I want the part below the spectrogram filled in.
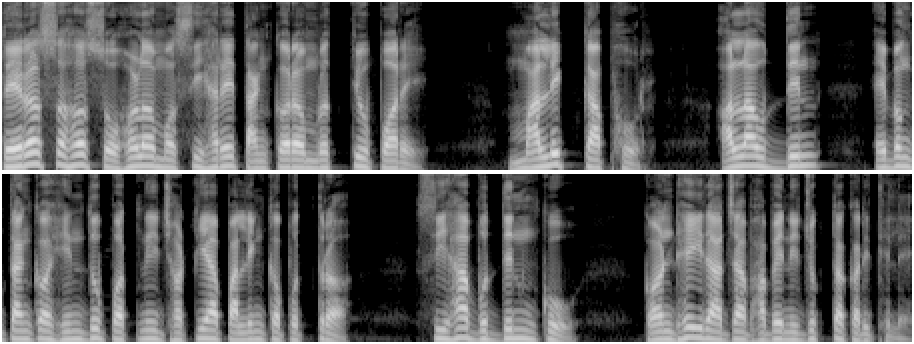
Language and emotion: Odia, neutral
